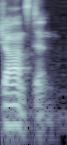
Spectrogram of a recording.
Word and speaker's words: Johnston: I know I just the way I said it sounded like I said Bruce Johnson I know he's Bruce Johnston with the T I'm one of the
